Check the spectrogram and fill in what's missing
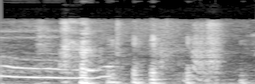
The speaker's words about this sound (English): Yawn. Are you having a heart attack? I'm trying to yawn. That's a good yawn.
